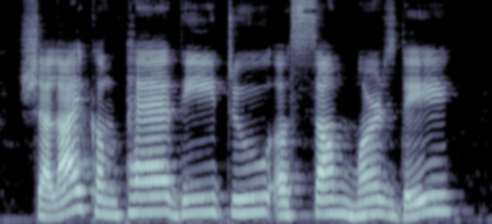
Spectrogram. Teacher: This follows something called iambic pentameter, a pattern of 10 syllables alternating between unstressed and stressed sounds.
